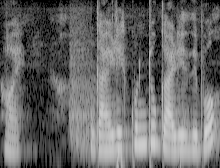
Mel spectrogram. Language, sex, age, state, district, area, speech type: Assamese, female, 30-45, Assam, Sonitpur, rural, spontaneous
